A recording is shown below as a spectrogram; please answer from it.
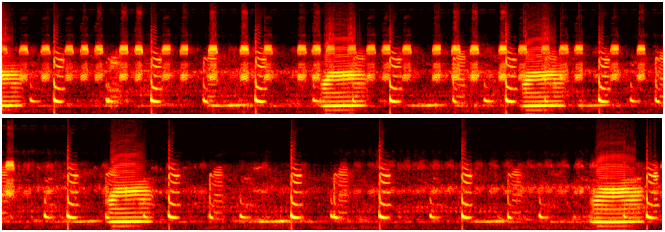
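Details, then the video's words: Busy frog chorus with a constant patter of short, bright, repeated notes. Loud, rough, buzzing croaks burst through at intervals of about three seconds, five in all. "Suara Kodok Bangkong"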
